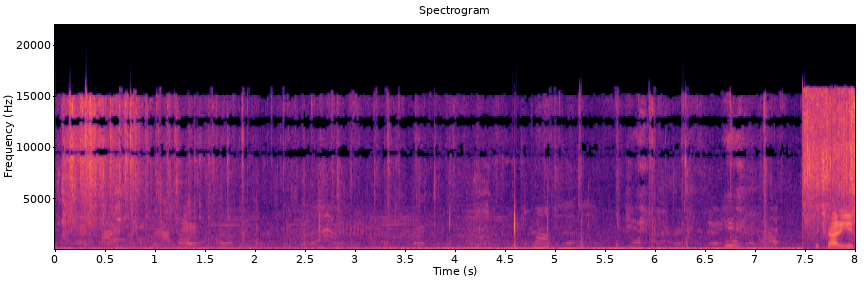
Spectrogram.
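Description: Distant, indistinct voices of people over a steady low rumble. A single sharp click comes about halfway through, and close speech begins right at the end.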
